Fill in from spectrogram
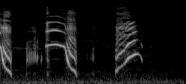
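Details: Indian ringneck parakeet producing talking sounds: a brief downward-sliding note, a sustained flat tone ending in a drop, then a rising-and-falling arched syllable, all clear and nasal.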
